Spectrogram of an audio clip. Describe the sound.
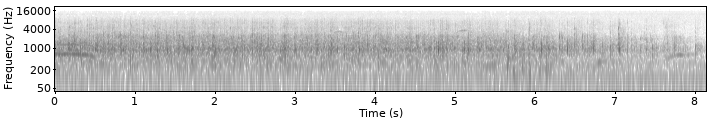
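Faint, steady applause from a folk festival audience clapping for performers at the 23rd annual festival, a soft continuous patter of many hands.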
